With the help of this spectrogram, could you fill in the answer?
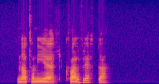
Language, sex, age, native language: Icelandic, male, 20-29, Icelandic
